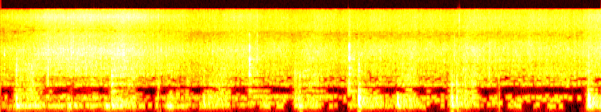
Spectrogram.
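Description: Chopped onion and garlic sizzling in hot coconut oil while being stirred around the pan, with a few sharp clicks of the spatula against the pan.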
